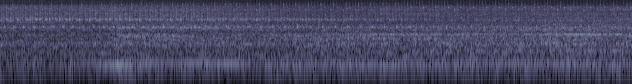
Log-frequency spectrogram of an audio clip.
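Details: Toyota Vios idling with the air conditioning running; steady, even idle with no stumbles or misses, engine sounds fine.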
